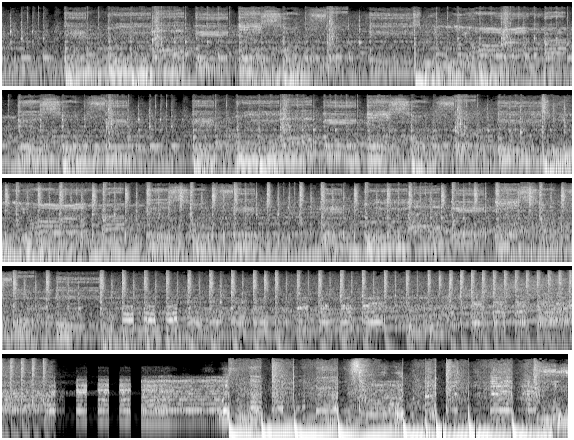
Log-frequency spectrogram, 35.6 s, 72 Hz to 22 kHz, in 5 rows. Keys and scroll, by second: 0.8 ], 0.8 ], 2.8 ctrl+z, 5.8 ctrl+z, 6.9 ctrl+z, 11.3 [, 11.7 [, 11.7 ctrl+z, 15.3 ], 17.5-18.6 typing, 20.1 [, 20.7 ctrl+z, 20.7-21.2 [, 21.3 [, 25.3 ctrl+z, 26.1 ], 27.1 ctrl+z, 29.8 ctrl+z, 32.3 ctrl+z, 33.3 ctrl+z, 35.4 ctrl+z.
